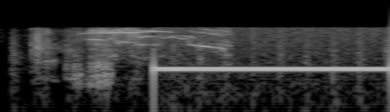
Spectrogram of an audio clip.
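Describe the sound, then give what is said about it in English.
A telephone ringing, heard as a steady, unbroken electronic tone that starts abruptly and holds at an even, fairly loud level after a brief stretch of faint, muffled sound. “Please let Roger answer that phone.”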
